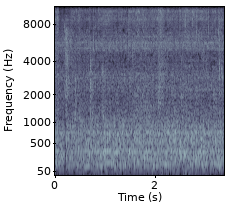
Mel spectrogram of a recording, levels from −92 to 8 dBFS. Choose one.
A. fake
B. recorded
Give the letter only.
A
